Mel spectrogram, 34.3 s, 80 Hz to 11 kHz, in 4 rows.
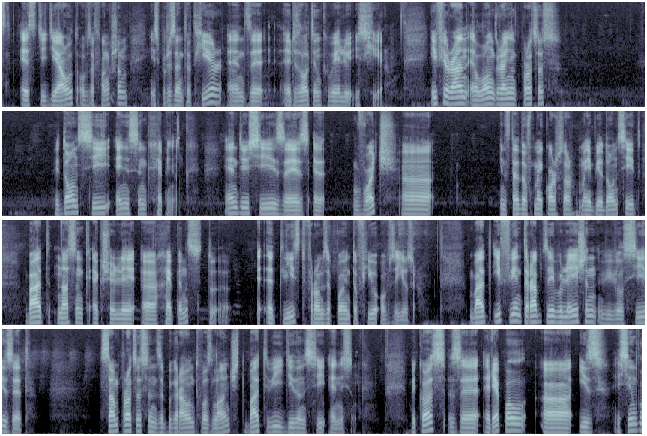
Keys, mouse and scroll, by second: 1.1 ctrl+g, 1.5 ctrl+space, 1.7 ctrl+p, 2.3 ctrl+g, 2.9 ctrl+p, 3.1 ctrl+space, 3.2 ctrl+p, 4.2 ctrl+g, 5.0 q, 5.5 ctrl+n, 5.6 ctrl+n, 5.8 ctrl+n, 5.9 ctrl+n, 6.0 ctrl+n, 6.1 ctrl+n, 6.2 ctrl+n, 6.5 ctrl+n, 6.5 ctrl+n, 6.9 ctrl+n, 22.8 super+o, 23.4 ctrl+c, 25.7 click, 26.5 click, 28.5 click, 28.7 click, 30.0 q, 30.8 click.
